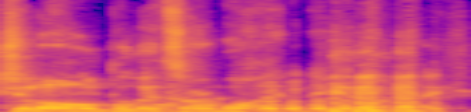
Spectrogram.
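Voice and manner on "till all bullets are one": acted heroic robot voice. Imagining a talking gun as a kid of the 80s, in an Optimus Prime voice. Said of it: "I think Optimus Prime".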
